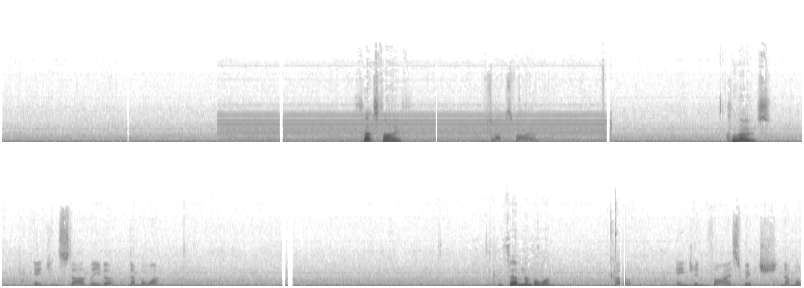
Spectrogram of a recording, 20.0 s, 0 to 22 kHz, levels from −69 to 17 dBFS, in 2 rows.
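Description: Sharp-edged holes of silence open at 1.56, 3.46, 5.41 and 7.55 s, each only 40 to 60 ms long. These are corrupt frame muted events: damaged compressed frames were rejected by the decoder and replaced with silence. The holes are roughly one or two frames wide. Unlike a dropout that skips material, the sound resumes exactly on time afterwards, so nothing is lost except the muted stretch.

A longer hole of the same kind runs from 13.49 to 13.64 s, about 150 ms, where several consecutive frames were discarded. It starts abruptly, and the timing stays intact.

From 15.88 to 16.85 s the whole sound runs about 5.3% fast and sits about 90 cents sharp, nearly a semitone. Then it snaps straight back. This is a drift correction step, likely from clock-matching software briefly speeding playback to drain its buffer. Speed and pitch move together as one flat plateau, which separates it from the continuous wavering of wow or flutter.

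At 17.72 to 17.81 s one more corrupt frame muted gap appears, about 90 ms, spanning roughly three frames. It cuts in just as suddenly, and the sound carries on afterwards with its timing unchanged.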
